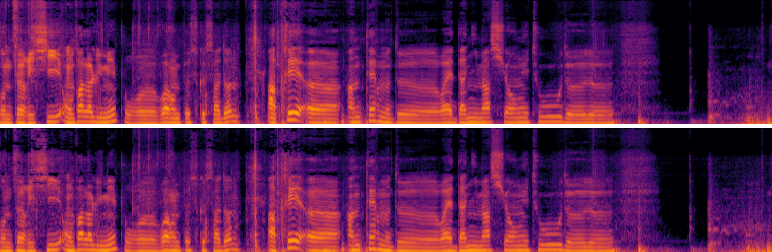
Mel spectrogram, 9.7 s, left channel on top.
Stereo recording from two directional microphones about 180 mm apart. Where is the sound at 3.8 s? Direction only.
5° left (ahead or behind).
